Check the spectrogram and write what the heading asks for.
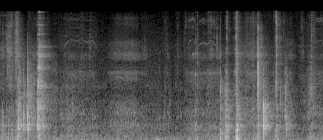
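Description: Knife cutting through raw chicken wing joints on a plastic cutting board: scattered faint clicks and taps of the blade, a couple near the start and a cluster in the second half.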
